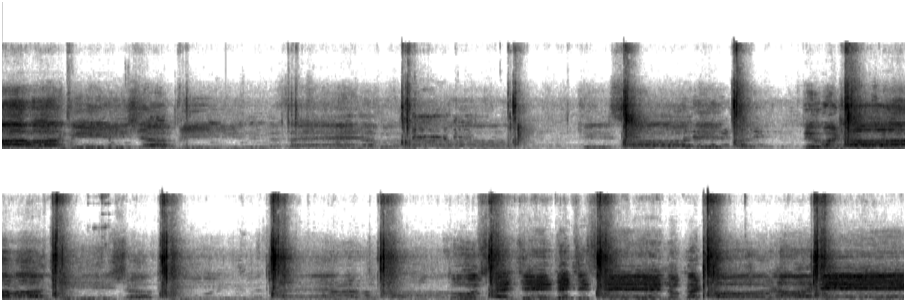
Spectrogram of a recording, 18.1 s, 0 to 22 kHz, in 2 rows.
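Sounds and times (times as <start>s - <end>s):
men chanting together: 0.0s - 18.0s
hands slapping bare chests: 5.0s - 5.4s, 6.2s - 6.5s, 7.3s - 7.6s, 9.4s - 9.8s, 10.6s - 10.9s, 11.6s - 12.1s, 12.7s - 13.2s, 13.8s - 14.2s, 14.9s - 15.2s, 16.0s - 16.4s, 17.1s - 17.4s.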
